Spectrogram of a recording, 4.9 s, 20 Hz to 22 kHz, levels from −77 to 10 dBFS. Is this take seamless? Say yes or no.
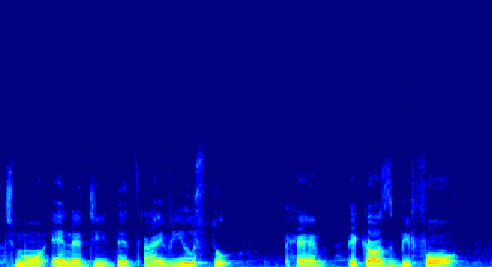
no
